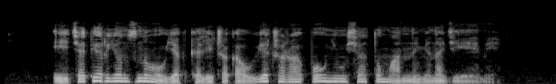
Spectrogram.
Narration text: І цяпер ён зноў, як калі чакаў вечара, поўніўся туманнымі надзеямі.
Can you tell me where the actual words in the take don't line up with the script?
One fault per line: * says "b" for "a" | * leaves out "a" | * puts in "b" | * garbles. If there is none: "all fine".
all fine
